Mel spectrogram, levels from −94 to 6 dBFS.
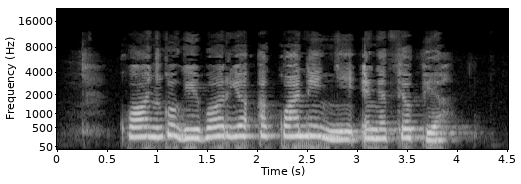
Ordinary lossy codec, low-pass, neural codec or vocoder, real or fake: AAC, 32 kbps; 19.8 kHz; vocoder, 48 kHz, 128 mel bands, Vocos; fake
